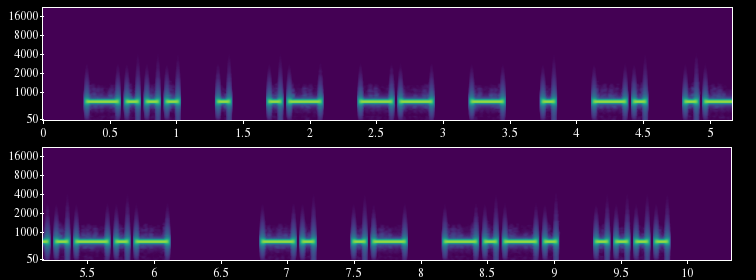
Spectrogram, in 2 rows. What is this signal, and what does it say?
Morse code, heard as a keyed tone, about 16 wpm, spaced as for 14 wpm, 680 Hz. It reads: BEAMTEN. NACH
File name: Witz-23-September-2025-70-F80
